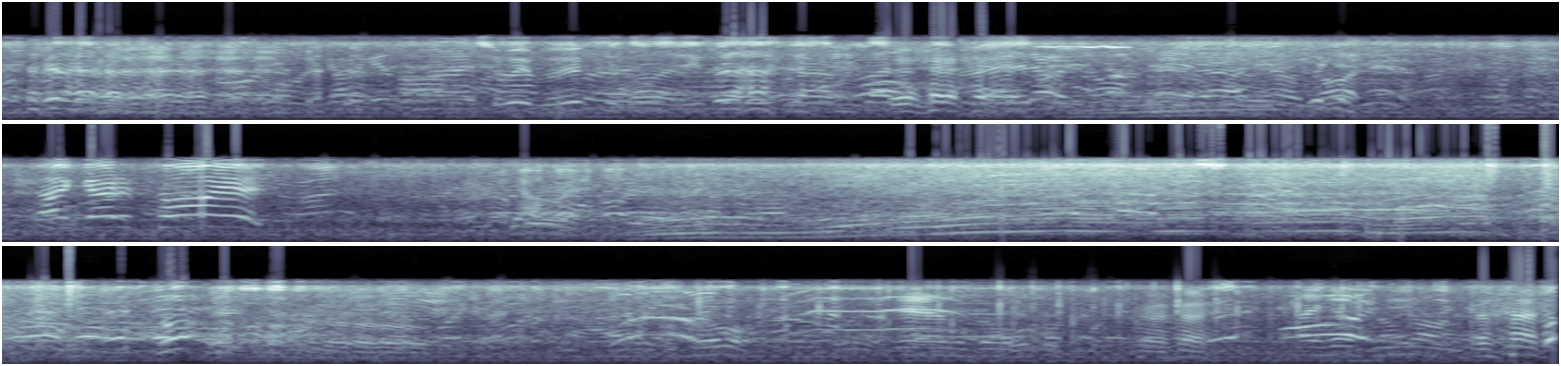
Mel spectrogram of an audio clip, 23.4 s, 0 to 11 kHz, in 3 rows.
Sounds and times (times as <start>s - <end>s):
Car: 0.0s - 23.3s.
